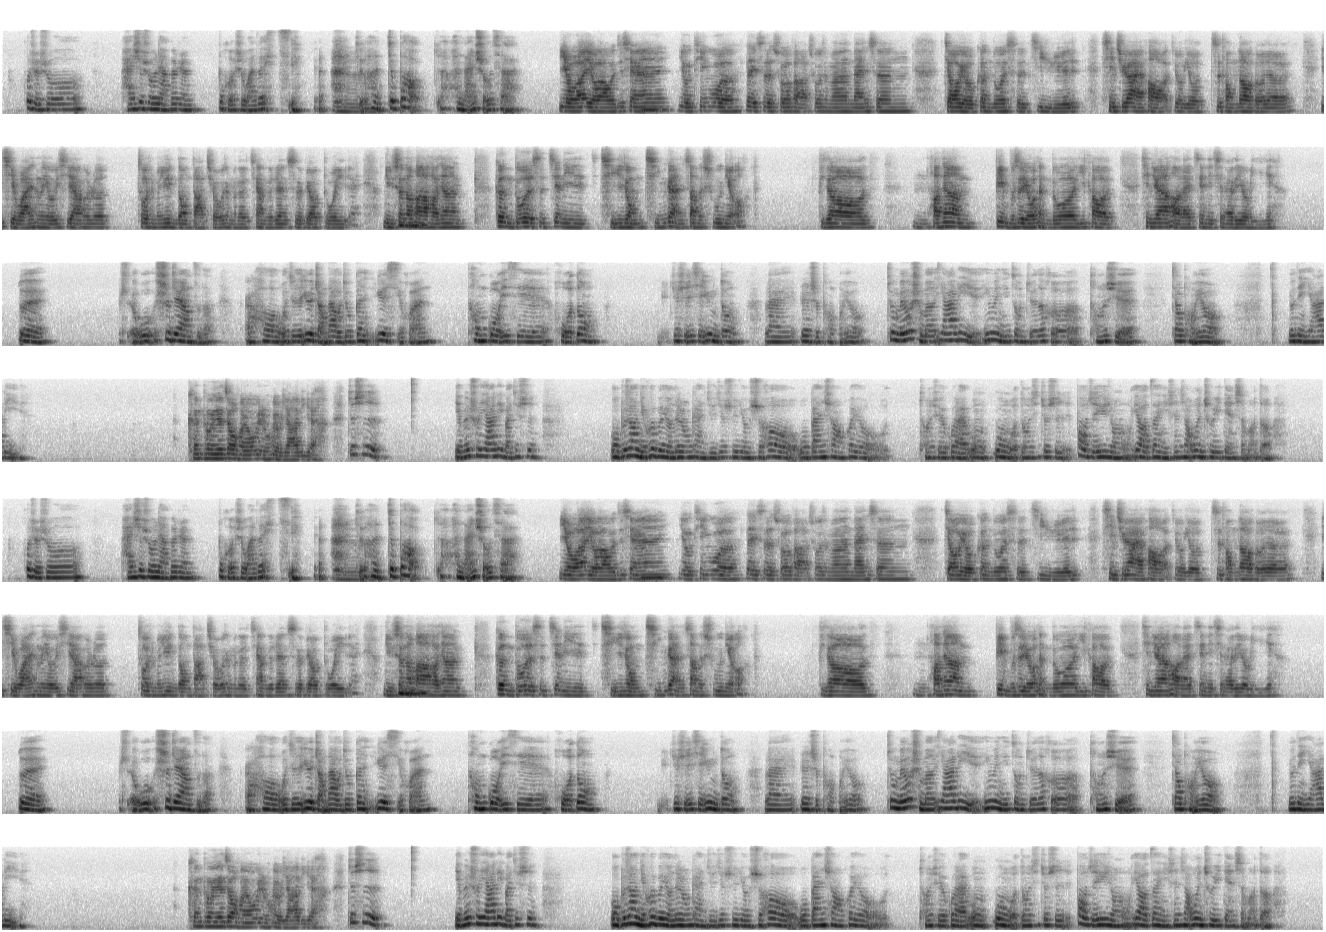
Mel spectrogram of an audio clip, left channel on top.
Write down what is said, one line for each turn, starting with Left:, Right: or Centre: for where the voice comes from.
Right: 或者说，还是说两个人不合适玩在一起，<laughs>
Left: 嗯，
Right: 就很就不好，很难熟起来。
Left: 有啊有啊，我之前有听过类似的说法，
Right: 嗯，
Left: 说什么男生交友更多是基于兴趣爱好，就有志同道合的，一起玩什么游戏啊，或者说做什么运动、打球什么的，这样子认识的比较多一点。女生的话，
Right: 嗯，
Left: 好像更多的是建立起一种情感上的枢纽，比较嗯，好像并不是有很多依靠兴趣爱好来建立起来的友谊。
Right: 对，是我是这样子的。然后我觉得越长大，我就更越喜欢通过一些活动，就是一些运动来认识朋友，就没有什么压力，因为你总觉得和同学交朋友有点压力。
Left: 跟同学交朋友为什么会有压力啊？
Right: 就是也不是说压力吧，就是我不知道你会不会有那种感觉，就是有时候我班上会有同学过来问问我东西，就是抱着一种要在你身上问出一点什么的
